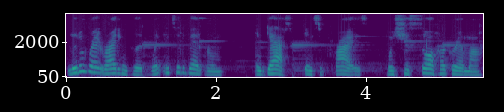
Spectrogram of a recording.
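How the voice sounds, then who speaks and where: Female children's storyteller: lowish, expressive, measured narration; soft music, slightly dull audio.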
